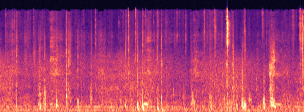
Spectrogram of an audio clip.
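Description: Fingers peeling a tangerine close to the microphone: faint, irregular crackles, clicks and soft tearing of the rind.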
